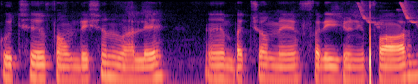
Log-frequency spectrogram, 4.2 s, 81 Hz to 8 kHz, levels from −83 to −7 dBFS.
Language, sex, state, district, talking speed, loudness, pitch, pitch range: Hindi, male, Delhi, New Delhi, 115 wpm, -25 LUFS, 110 Hz, 105-115 Hz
